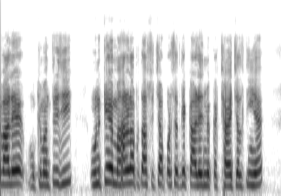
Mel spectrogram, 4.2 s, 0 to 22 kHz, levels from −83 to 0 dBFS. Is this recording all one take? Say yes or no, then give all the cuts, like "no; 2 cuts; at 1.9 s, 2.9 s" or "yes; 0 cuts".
yes; 0 cuts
